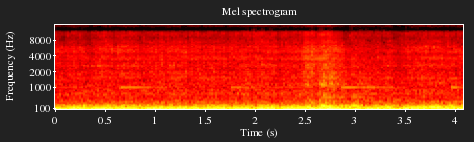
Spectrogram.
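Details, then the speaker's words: Yugo after DIY exhaust, check-engine fix, and valves adjusted and shimmed: revs climb and drop cleanly with a steady, even note and the typical tick of the old Bosch injectors, exhaust slightly deep; normal revving. "Those old Bosch injectors have such a tick. I adjusted the valves, shimmed it properly. Sounds really good. Exhaust sounds good too."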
